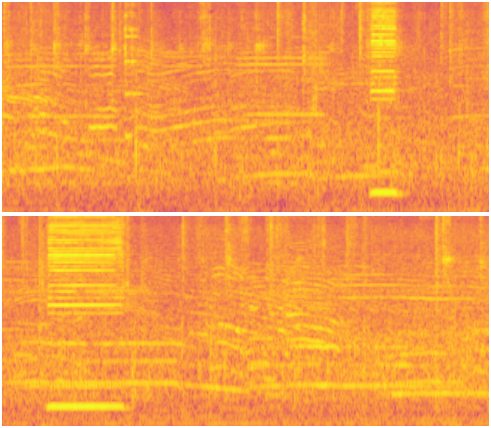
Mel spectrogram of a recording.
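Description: Two honks of a car horn, a short one and then a longer one about a second later, over street background with distant voices.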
